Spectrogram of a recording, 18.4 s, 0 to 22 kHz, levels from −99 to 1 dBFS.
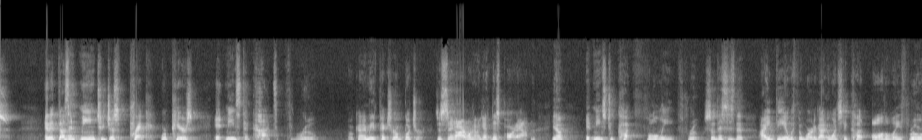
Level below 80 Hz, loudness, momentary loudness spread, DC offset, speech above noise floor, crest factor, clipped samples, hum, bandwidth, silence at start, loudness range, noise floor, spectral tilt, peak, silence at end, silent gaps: -58 dBFS; -17 LUFS; 15 LU; under 0.1%; 39 dB; 18 dB; under 0.1%; none; 15.5 kHz; 0 s; 5 LU; -56 dBFS; -5 dB/octave; 0 dBFS; 0 s; none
